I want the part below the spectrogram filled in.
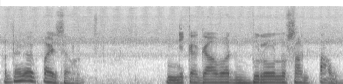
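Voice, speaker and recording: Creaky, grumbling Ilocano villager. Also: male voice, medium pitch, animated, moderate pace, a little mellow, slight background noise. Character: grumbling, indignant villager condemning wrongdoers. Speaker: voice actor. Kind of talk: radio drama comedy acting.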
